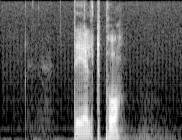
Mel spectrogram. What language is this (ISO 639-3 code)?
nor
